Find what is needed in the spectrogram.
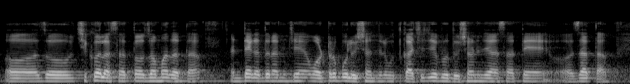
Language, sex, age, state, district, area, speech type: Goan Konkani, male, 18-30, Goa, Tiswadi, rural, spontaneous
